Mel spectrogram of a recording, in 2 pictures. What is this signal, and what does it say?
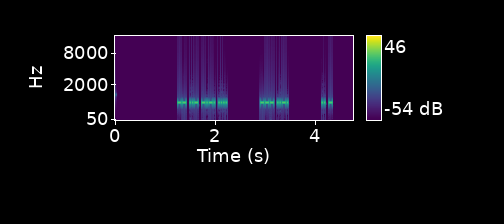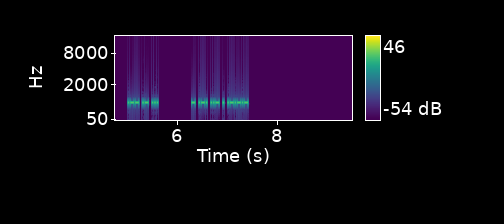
Morse code, heard as a keyed tone, about 49 wpm, 700 Hz. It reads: MUCH OF IT WAS TRUE.
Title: 4x Word-Spacing - Sentences from Top 400 Words - 50wpm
